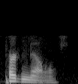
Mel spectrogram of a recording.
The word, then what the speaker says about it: Pedernales: Pedernales. – Pedernales, thank you. Pedernales, yeah. – It's not spelled that way. It's spelled completely different, but, yeah, you would think there's an R before that, but no.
